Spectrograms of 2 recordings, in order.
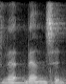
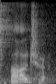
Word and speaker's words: Vajra: I started out with Benza too, because that's how Tibetans pronounce Vajra.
